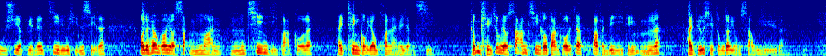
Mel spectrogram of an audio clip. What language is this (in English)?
Cantonese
